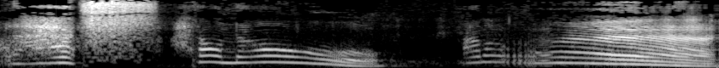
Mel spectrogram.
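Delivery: soft, slow, doubtful mumble trailing off.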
